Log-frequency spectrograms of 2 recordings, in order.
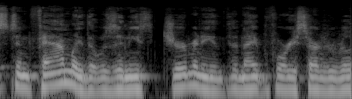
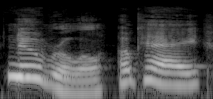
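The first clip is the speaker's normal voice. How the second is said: bad secondhand talk-show host impression; louder, punchy host announcing a segment; Bill Maher; 4 semitones higher, 5 dB louder, slower than usual. Shown as a demonstration. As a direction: put on a rough host voice. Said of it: "shitty impression of all Kyle's impressions".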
